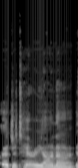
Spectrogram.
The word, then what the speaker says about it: Vegetariana: It's Vegetariana. It's like sort of like it rhymes with Americana.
